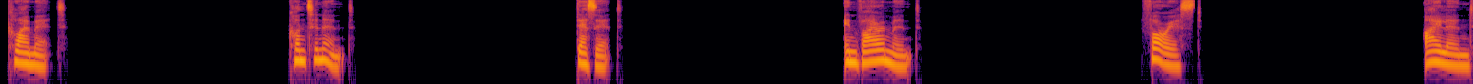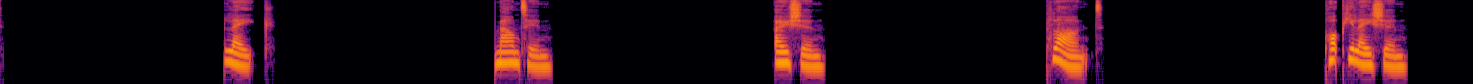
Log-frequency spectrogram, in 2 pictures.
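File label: British; earth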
